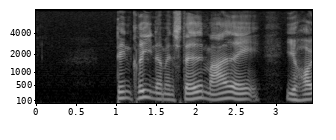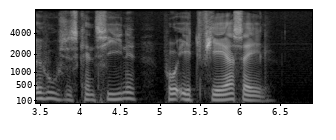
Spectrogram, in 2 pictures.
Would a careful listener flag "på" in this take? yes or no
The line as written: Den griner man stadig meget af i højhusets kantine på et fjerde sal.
no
